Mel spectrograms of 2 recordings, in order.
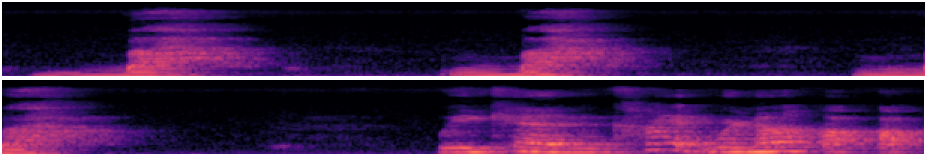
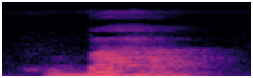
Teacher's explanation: So that H makes it an aspirated sound, a breathy sound.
